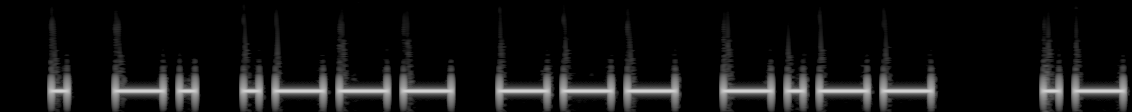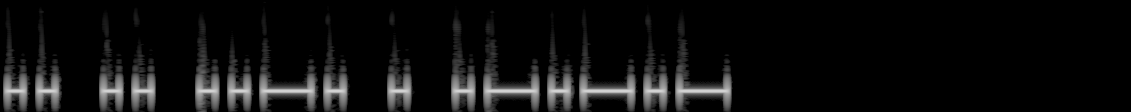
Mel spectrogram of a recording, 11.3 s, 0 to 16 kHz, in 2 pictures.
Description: Morse code, heard as a keyed tone, about 15 wpm, 700 Hz. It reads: ENJOY LIFE.
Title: Sentences from Top 1000 Words - Review Part 5 - 15wpm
